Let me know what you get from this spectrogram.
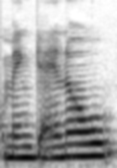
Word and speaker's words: mangano: So mangano. That's how you say it.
